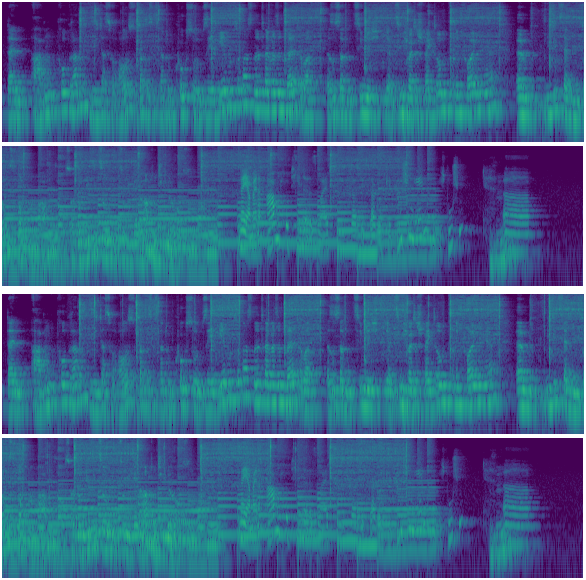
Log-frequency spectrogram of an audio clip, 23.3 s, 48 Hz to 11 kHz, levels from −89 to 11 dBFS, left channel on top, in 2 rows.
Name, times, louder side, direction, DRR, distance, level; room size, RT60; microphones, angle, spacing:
voice 1, 0.1-6.2 6.5-15.4 21.4-21.7, right 1 dB, 40° right, 2 dB, 2.4 m, -35 dB
sound 1, 1.5-1.9 2.4-3.4 3.8-4.8 5.2-6.4 6.8-8.2 8.5-10.0 10.5-14.4 14.7-17.1 17.4-19.8, right 7 dB, 90° right, 1.3 m, -38 dB
sound 2, 11.7-20.3, right 1 dB, 10° right, 0.8 m, -35 dB
voice 2, 16.4-20.9 21.3-22.2, left 2 dB, 15° left, 8 dB, 0.4 m, -36 dB
12.0 x 5.5 x 7.6 m, 0.89 s
head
